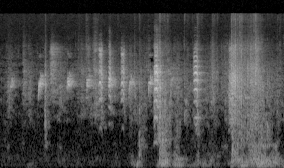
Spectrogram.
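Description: Finches give short, nasal, toy-trumpet beeps, several a second and overlapping, with bursts of rustling and wing flutter.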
